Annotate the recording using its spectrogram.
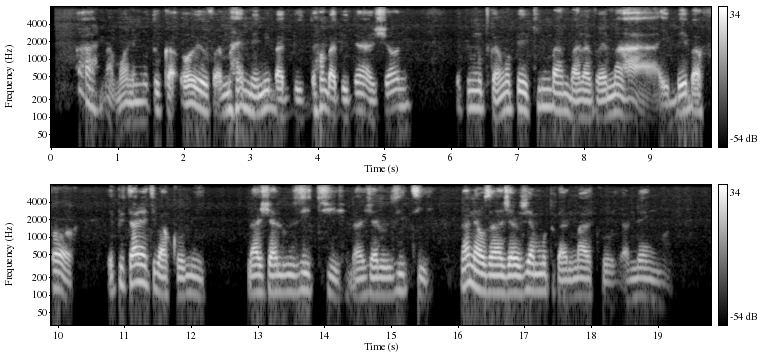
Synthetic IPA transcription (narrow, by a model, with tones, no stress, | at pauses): a˦na̰˨mɔ̰˦ni˦mu˦tu˨ka̰˨ʔo˦jo˦˨vʁɛ̰˨mã˦e˨mɛ˨ni˦ba˨bi˨dɔ̃˦ba˨bi˨dɔ̃˦ja˨ʒɔ˦n | e˨pi˦mu˦tu̥˨ka˨a˨ŋɡo˦pe˦˨ki˦mba˦mba˨la˨vʁɛ˨mã̰˦˨e˨be˦ba̰˦fɔ˦˨ʁ | e˨pi˦ta˦ɛ̃˦ti˨ba˨ko˨mi˦ | la˨ʒa˨lu˨zi˦ti˨la˨ʒa˨lu˨zi˦tʰi˨ | na˦ni˨a˨ko˨za˨na˨ʒa˨lu˨zi˦ja˨mu˦tu̥˨ka˨ma˦kʰo˨ja̰˨ndɛ˦ŋɔ˨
